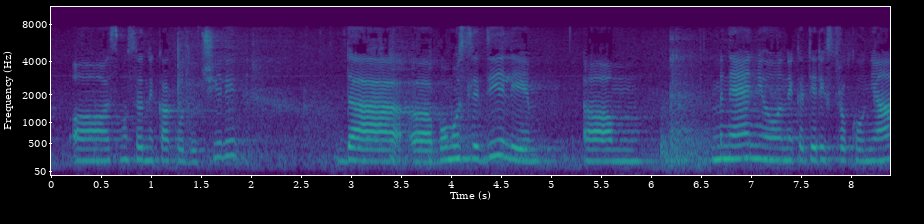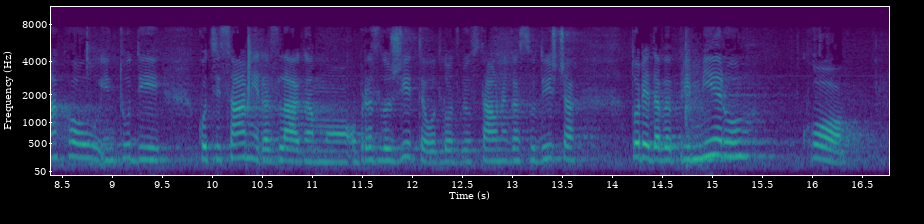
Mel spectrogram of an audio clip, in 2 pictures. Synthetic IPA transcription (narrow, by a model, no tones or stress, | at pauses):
əsmɔsɛnɛkaːkɔːd̪lɔt͡ʃiːli | d̪a | bomɔslɛd̪iːli | mnɛnjunɛkat̪eːɾixst̪ɾɔkɔwnjaːkɔwint̪uːd̪i | kɔt̪sisaːmiɾazlaːɡamɔːbɾazlɔʒiːt̪ɛɔd̪loːd͡ʒbɛust̪awnɛɡasɔd̪iʃt͡ʃa | t̪oːɾɛjd̪aʋəpɾimeːɾu | kʰɔ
